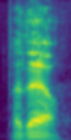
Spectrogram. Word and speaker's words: padel: What do you think about paddle which we need to make sure we pronounce it right? Padell, otherwise we're gonna get bumped from the Padel community.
